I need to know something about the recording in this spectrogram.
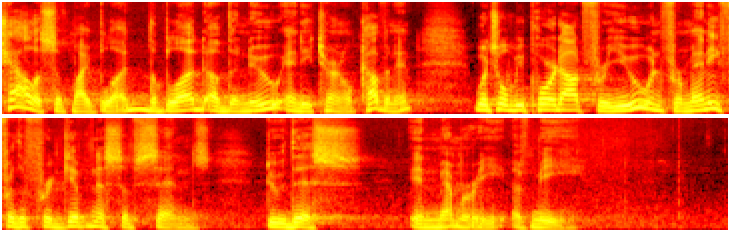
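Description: An elderly man chants a prayer into a microphone in a slow, sung voice.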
